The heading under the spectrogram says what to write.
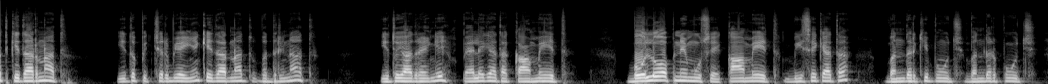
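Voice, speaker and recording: A young man teaches at a whiteboard with a mellow, dark voice. He drills place names again and again and keeps prodding his students to repeat them aloud. His delivery is informal and coaxing. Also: fairly high pitch. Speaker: exam coaching teacher. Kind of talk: whiteboard lesson. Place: indoors at a whiteboard.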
